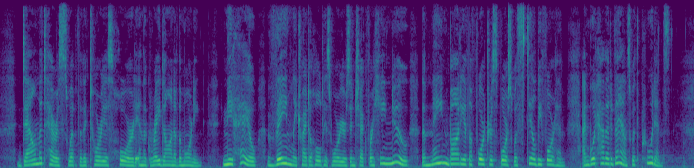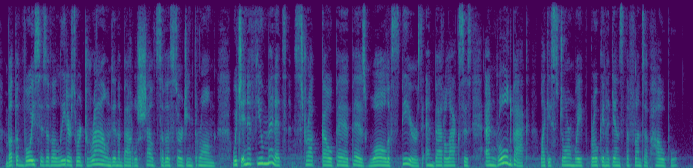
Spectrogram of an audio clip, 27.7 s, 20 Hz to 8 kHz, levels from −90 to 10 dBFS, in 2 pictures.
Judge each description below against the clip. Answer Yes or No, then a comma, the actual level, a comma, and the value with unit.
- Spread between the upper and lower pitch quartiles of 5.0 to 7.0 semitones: No, average, 4.0 semitones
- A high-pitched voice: No, medium, 175 Hz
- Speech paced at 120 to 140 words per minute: No, average, 185 wpm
